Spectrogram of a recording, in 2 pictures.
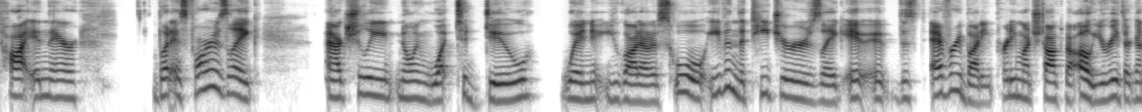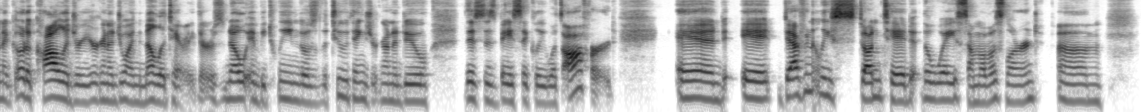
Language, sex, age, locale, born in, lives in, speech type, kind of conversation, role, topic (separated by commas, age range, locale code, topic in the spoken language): English, female, 30-34, en-US, United States, United States, conversation, unstructured, none, What class do you wish your school had offered when you were younger, and how might it have changed your life?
